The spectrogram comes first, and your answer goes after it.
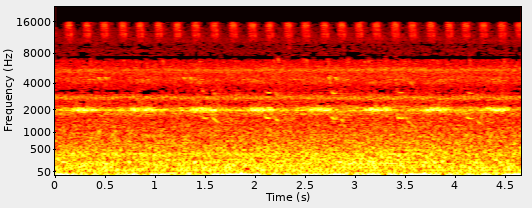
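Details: Evening crickets heard from a deck, with a chihuahua puppy resting nearby; evenly spaced high chirps, about eight in under five seconds, against constant background hiss.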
